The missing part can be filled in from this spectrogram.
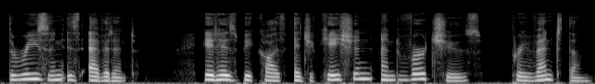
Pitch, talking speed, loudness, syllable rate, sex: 200 Hz, 120 wpm, -18 LUFS, 4.7 syllables/s, female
